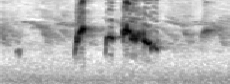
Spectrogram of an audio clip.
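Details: Red-whiskered bulbul singing a phrase praised for its good style: a quick run of four bright, chirpy whistled notes, the last sliding downward, over a quiet background.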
